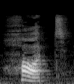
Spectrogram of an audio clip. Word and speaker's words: hot: You see, it's not hot, it's ah. Hot.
